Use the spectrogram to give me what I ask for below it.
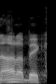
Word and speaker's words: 3arabi: No, the 3 in Arabic is the pronunciation of so it's Arabi. Okay.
